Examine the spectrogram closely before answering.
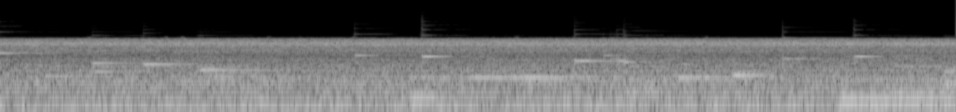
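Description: A waterfall rushes and splashes steadily onto rocks.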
